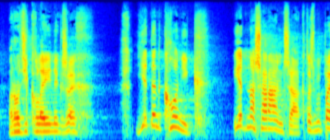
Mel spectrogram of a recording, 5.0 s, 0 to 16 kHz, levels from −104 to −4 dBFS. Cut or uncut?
cut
